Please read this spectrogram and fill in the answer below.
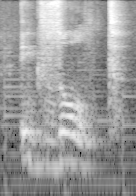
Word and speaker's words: exalt: Okay, so the A here is spelled as O, exalt.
